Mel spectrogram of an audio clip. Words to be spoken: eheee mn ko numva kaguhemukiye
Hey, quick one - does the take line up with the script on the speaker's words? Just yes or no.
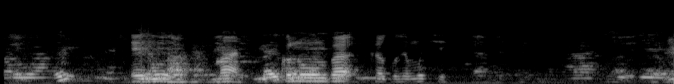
yes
